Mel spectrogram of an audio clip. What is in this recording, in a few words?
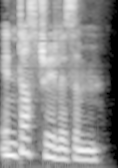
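"industrialism", British English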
